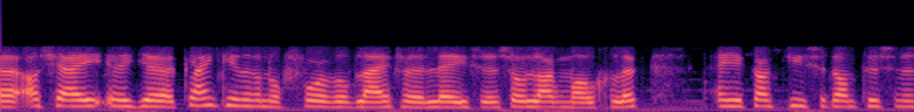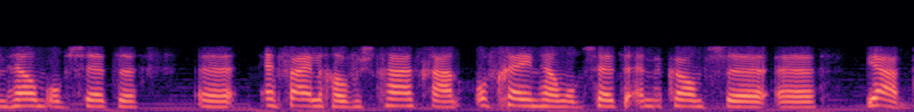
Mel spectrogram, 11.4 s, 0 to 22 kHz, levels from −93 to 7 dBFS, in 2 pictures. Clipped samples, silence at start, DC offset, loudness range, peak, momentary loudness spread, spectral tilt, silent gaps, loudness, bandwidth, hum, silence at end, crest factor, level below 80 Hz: under 0.1%; 0 s; under 0.1%; 3 LU; -6 dBFS; 6 LU; -9.5 dB/octave; none; -21 LUFS; 4.1 kHz; none; 0.05 s; 16 dB; -54 dBFS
